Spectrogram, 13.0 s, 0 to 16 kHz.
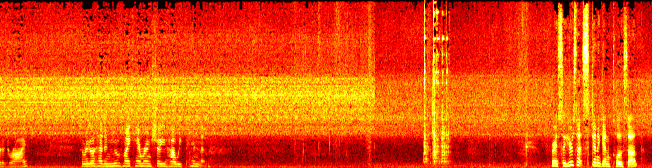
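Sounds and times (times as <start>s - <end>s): steady high hiss: 0.0s - 13.0s.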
